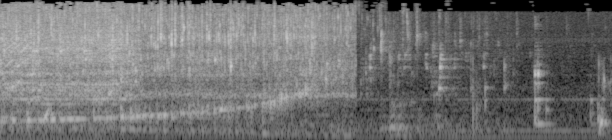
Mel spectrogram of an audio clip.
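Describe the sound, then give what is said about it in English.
Water pours from a tap into a glass, its pitch rising steadily as the glass fills, then the flow cuts off, leaving a few scattered drips. “But first, can I please have a glass of water?”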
